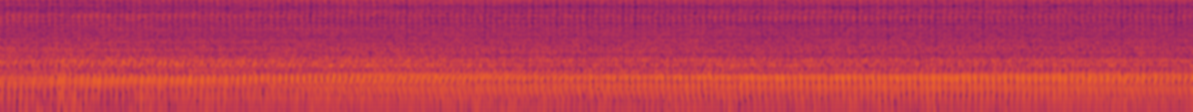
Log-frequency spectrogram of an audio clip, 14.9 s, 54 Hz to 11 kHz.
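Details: 25 hp air compressor on single phase through a 25 kVA transformer, just started and pumping up (unloads about 145–150 psi, reloads about 115): heavy, even thumping at a steady beat, no knocks or misses; normal loaded running.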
